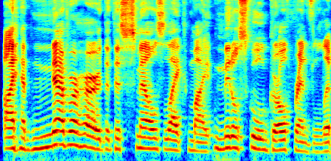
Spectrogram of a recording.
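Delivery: loud, slow, incredulous; playfully scandalized disbelief; mock outrage. Real, not acted. Mock outrage at partner's description.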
